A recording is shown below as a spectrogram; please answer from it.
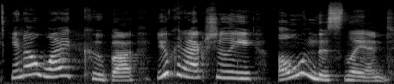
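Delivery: mocking, sarcastic, swooping sing-song. Retelling a princess mocking a rival over land: imitating Toadstool, sarcastic. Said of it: "in an act of sarcasm".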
